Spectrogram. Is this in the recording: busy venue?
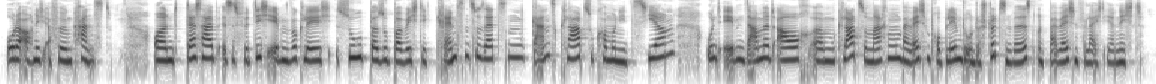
no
